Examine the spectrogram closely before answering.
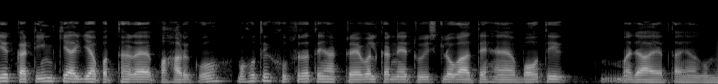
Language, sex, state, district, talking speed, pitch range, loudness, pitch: Hindi, male, Bihar, Araria, 235 wpm, 110-130 Hz, -27 LUFS, 120 Hz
